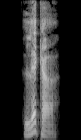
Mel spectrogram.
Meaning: licker, one who licks
- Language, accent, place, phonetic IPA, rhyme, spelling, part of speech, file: German, Germany, Berlin, [ˈlɛkɐ], -ɛkɐ, Lecker, noun, De-Lecker.ogg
